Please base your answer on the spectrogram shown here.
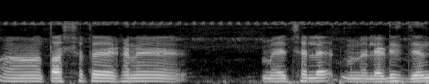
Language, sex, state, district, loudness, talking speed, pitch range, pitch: Bengali, male, Odisha, Malkangiri, -18 LUFS, 125 wpm, 140-150 Hz, 145 Hz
